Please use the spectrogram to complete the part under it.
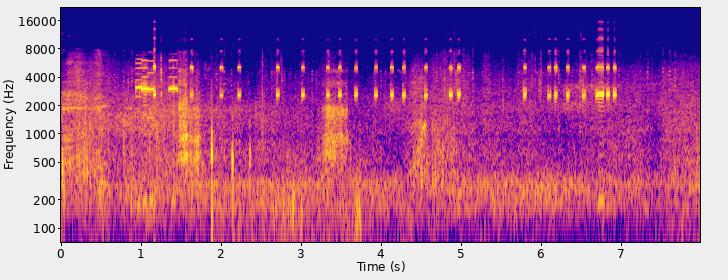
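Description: A handheld metal detector beeps in short, rapid pulses.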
